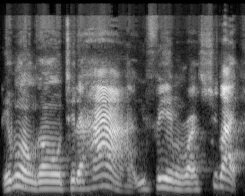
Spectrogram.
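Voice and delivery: ordinary talk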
